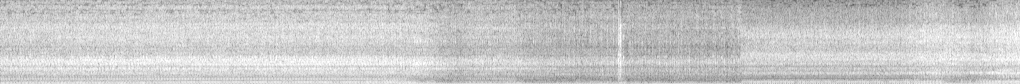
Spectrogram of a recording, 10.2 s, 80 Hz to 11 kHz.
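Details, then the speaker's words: Honda 9.9 outboard, long-sitting, after cleaning plugged carburetor main jet (previously would only run on starting fluid): runs smooth and even at steady beat, picks up revs briefly and settles without stumbling or missing; normal running. "Alright, let's try to make this carburetor just a little better. It's running pretty decent."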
